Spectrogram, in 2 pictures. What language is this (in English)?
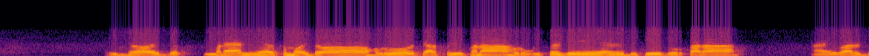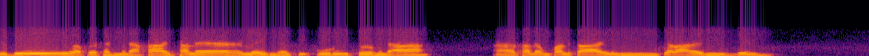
Santali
